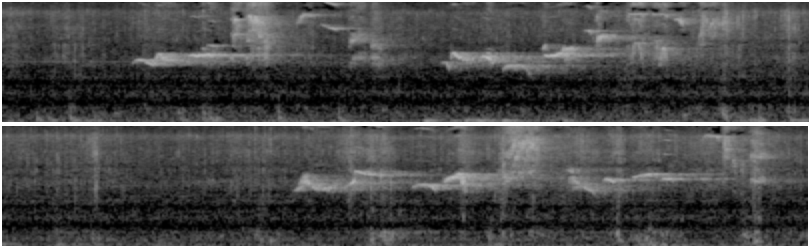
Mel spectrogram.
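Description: A songbird singing three phrases of quick, high chirping notes, each phrase stepping down in pitch, a few seconds apart.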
